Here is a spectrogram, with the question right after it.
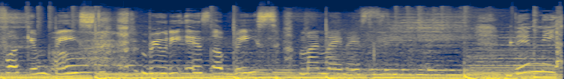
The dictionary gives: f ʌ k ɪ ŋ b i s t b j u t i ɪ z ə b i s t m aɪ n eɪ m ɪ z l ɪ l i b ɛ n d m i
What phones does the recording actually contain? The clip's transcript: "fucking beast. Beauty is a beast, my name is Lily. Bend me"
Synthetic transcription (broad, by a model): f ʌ k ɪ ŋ b i s t b j u t i ɪ z ə b i s t m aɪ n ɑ ɪ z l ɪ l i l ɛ d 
